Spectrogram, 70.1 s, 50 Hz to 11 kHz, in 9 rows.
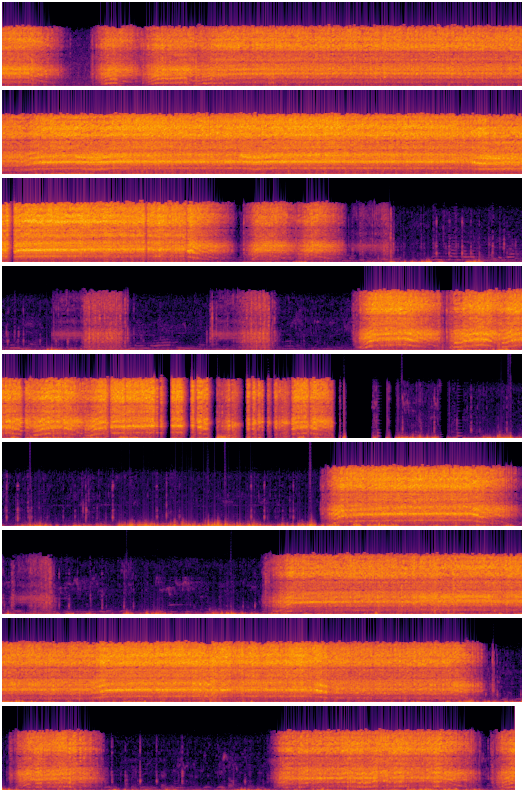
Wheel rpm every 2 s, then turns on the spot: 70, 120, 160, 160, 200, 230, 230, 220, 220, 120, 20, 0, 10, 10, 50, 110, 150, 90, 10, 0, 0, 0, 140, 110, 0, 30, 150, 160, 210, 230, 140, 40, 0, 110, 100.
24-28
